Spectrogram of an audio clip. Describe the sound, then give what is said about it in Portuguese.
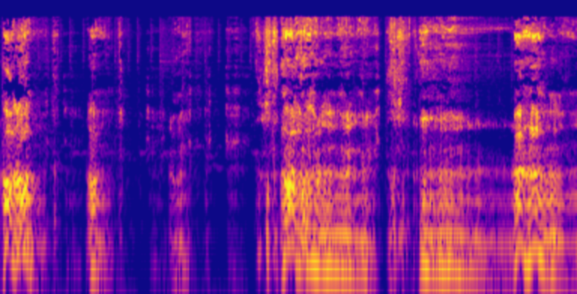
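A dog named Titi growls, starting with short separate rumbles and building into loud, sustained snarling with brief breaks, with no talking. “Quando você tem que latir pras pessoas no calçadão, aí você é corajoso, né?”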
